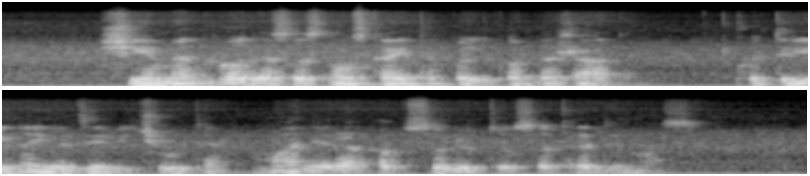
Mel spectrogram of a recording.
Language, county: Lithuanian, Telšiai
